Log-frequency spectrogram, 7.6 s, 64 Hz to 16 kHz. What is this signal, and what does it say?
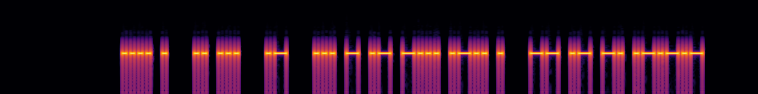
Morse code, heard as a keyed tone, about 30 wpm, 700 Hz. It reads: HE IS A STABLE MAN.
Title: Sentences from Top 1500 Words 30wpm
